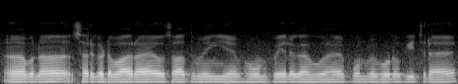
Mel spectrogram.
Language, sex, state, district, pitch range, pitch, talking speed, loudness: Hindi, male, Chandigarh, Chandigarh, 120-125 Hz, 120 Hz, 260 wpm, -14 LUFS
